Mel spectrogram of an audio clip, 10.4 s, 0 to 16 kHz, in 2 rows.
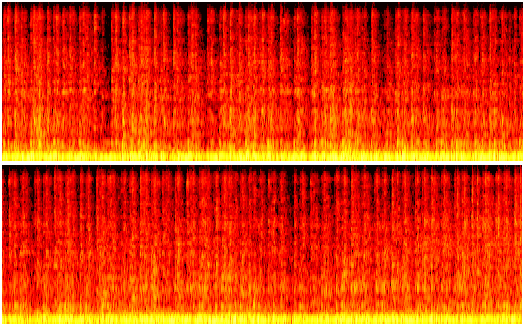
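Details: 5.3 LS V8 swap with a 340 lph Kemso fuel pump and a sloppy stage 2 cam, on initial start-up: deep, steady rumble holding an even idle with no knocks or misses; freshly swapped engine sounds healthy.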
